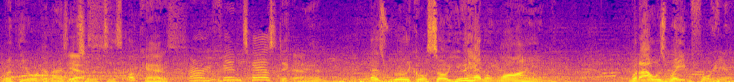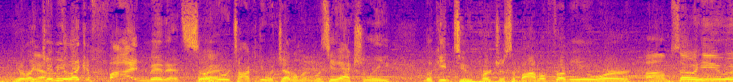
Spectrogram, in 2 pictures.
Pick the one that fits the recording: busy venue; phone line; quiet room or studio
busy venue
